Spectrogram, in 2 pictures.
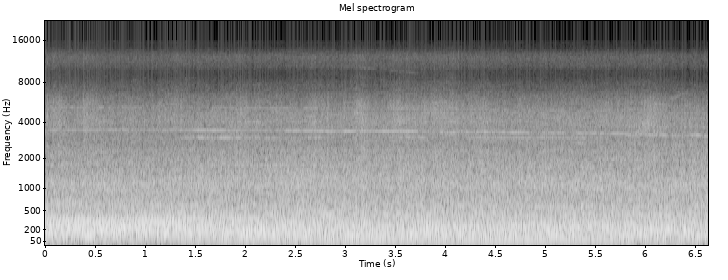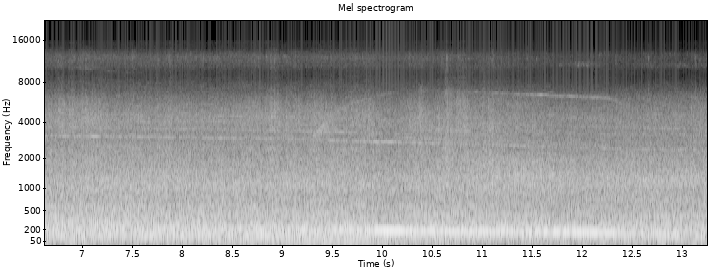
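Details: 2007 MAN Lion's Classic city bus, MAN E2876 LUH03 EEV CNG engine, Voith DIWA 864.3 4-speed automatic, while driving: heavy low engine drone with a thin steady whine rising briefly; driveline or rear differential whine, source unconfirmed.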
